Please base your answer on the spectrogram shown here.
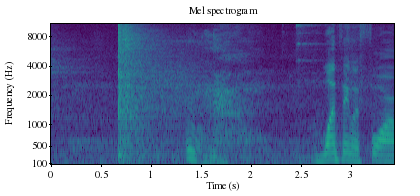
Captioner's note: metal clanging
